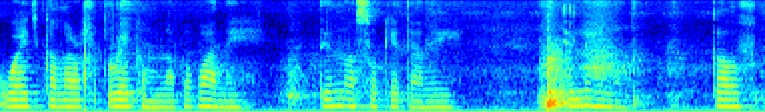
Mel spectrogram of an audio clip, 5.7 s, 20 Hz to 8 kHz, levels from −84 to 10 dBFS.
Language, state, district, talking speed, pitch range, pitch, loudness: Sumi, Nagaland, Dimapur, 115 wpm, 170-185 Hz, 180 Hz, -26 LUFS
